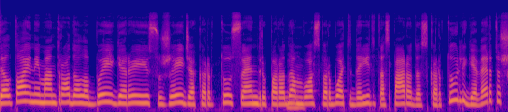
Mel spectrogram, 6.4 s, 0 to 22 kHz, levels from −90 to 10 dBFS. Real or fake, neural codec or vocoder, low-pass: real; none; 14.4 kHz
